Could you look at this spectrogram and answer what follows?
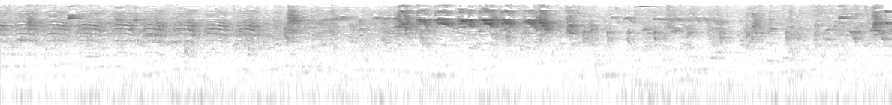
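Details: Colour-mutation zebra finches being paired, a bird newly introduced to its new mate; rapid high squeaky calls and chatter, growing denser and louder midway, in a small indoor space.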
